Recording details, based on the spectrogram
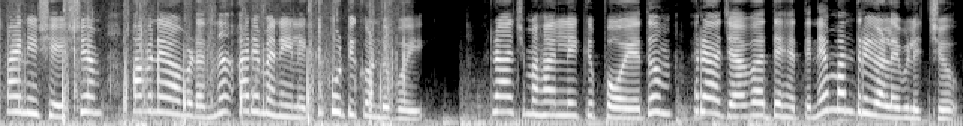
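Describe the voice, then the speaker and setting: A woman narrating an animated moral story in a simple, colloquial way, with background music. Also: high voice, normal speed.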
